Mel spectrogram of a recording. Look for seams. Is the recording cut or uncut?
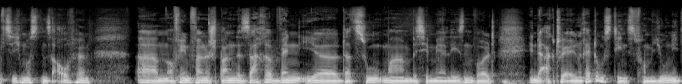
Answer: uncut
